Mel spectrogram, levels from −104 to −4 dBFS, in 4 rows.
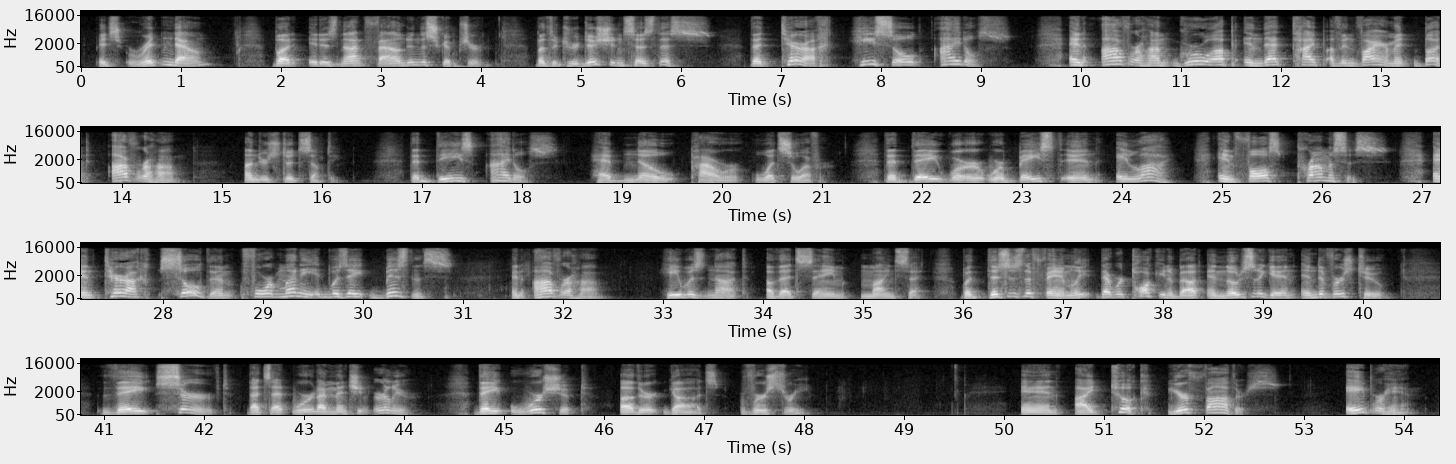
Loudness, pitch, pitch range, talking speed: -22 LUFS, 160 Hz, 130-195 Hz, 120 wpm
